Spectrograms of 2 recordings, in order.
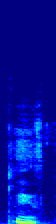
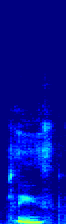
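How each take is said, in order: Both takes have the same delivery.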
